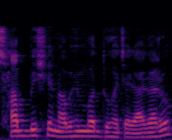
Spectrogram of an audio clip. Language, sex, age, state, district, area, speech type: Bengali, male, 45-60, West Bengal, South 24 Parganas, rural, spontaneous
